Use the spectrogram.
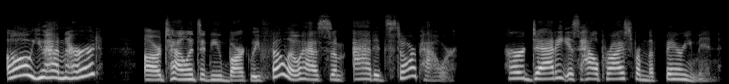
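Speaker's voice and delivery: high, loud opening, eager reveal; excited Southern publicist. Acted. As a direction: break the big news with Southern relish. Poppy reveals the celebrity father.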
